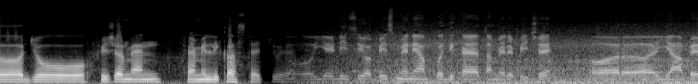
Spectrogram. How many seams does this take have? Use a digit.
1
